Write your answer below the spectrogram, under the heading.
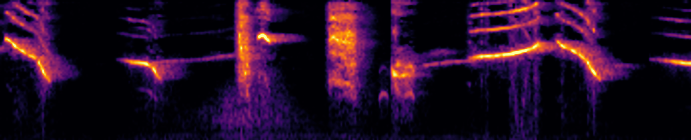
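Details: Oriental magpie-robin singing to prompt another bird to reply: clear, drawn-out whistles that slide down or level off, mixed with harsh scratchy bursts and short chips, separated by gaps of silence.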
